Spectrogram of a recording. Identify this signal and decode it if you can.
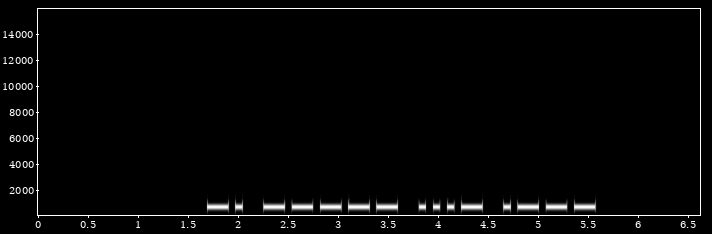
Morse code, heard as a keyed tone, about 17 wpm, 700 Hz. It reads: N0VJ
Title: USA Call Signs - 4 Characters - 17wpm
